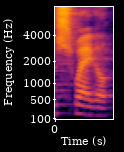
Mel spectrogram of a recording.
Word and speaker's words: Schwagel: For the record, my name is Ann Schwagel, rhymes with bagel.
